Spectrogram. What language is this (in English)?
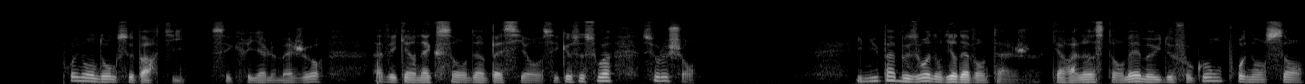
French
